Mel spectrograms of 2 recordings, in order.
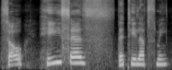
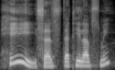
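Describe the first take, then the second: First: The stress falls on the word says. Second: The stress falls on the first word, he. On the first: He only says so, or believes so. "अब हम says" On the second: That particular person is the one who says it. "Stress है ही पे।"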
